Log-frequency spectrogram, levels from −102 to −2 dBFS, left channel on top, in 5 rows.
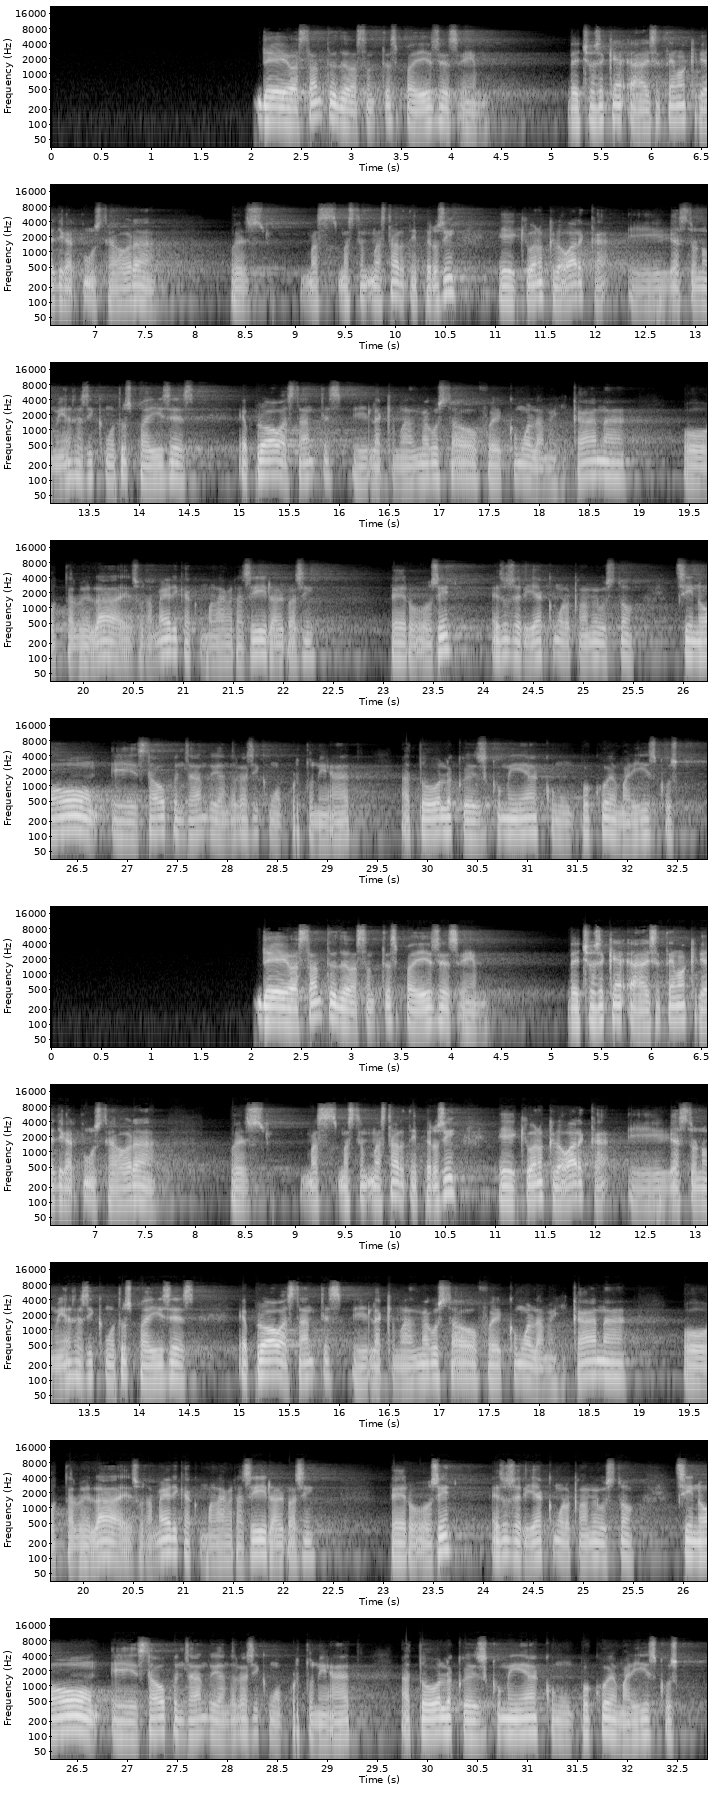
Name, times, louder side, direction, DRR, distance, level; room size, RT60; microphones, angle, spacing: voice 1, 2.0-4.4 5.2-7.6 8.4-8.7 9.0-14.5 15.0-18.9 19.4-22.3 23.1-23.7 24.1-29.2 29.7-32.5, right 3 dB, 30° right, 17 dB, 0.5 m, -23 dB
23.0 x 22.5 x 9.7 m, 2.9 s
head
